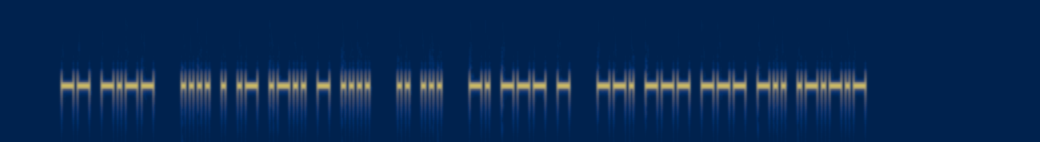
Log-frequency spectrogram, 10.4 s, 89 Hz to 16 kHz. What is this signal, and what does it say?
Morse code, heard as a keyed tone, about 30 wpm, 700 Hz. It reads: MY HEALTH IS NOT GOOD.
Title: Sentences from Top 1000 Words - Review Part 3 - 30wpm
